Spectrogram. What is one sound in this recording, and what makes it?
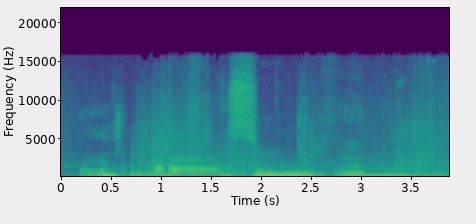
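A magic blast bursts with a crackling whoosh.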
